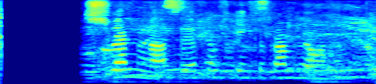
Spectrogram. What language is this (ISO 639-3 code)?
isl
